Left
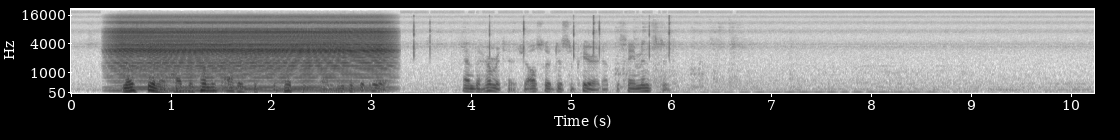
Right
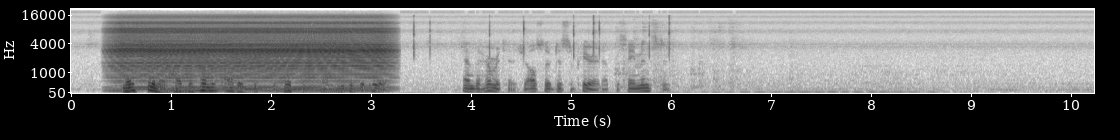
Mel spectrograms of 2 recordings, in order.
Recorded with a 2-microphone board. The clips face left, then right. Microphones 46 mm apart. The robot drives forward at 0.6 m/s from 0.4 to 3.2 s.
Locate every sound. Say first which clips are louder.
0.5 s a man speaking: even; 25° left (ahead or behind); by 6.0 s 10° left (ahead or behind)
